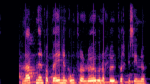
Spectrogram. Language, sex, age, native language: Icelandic, female, 30-39, Icelandic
